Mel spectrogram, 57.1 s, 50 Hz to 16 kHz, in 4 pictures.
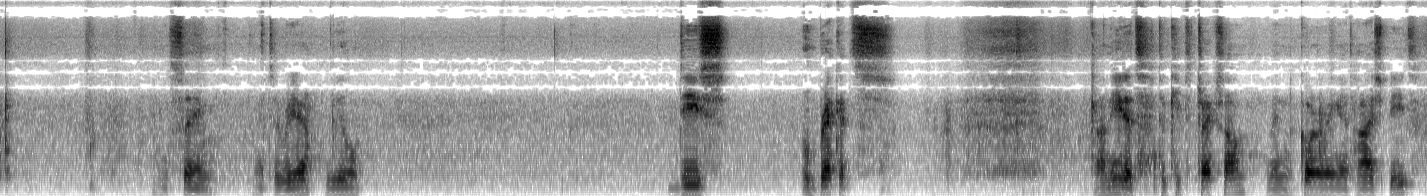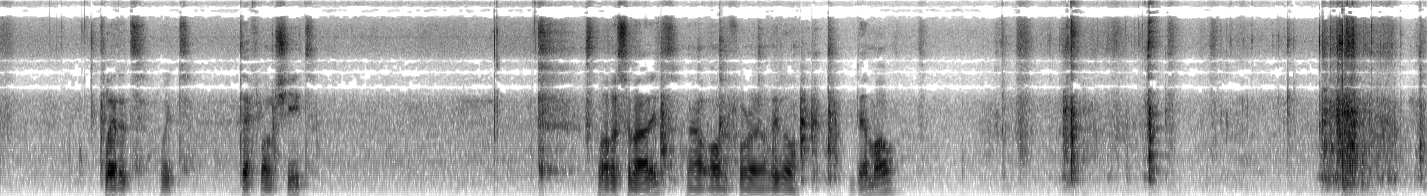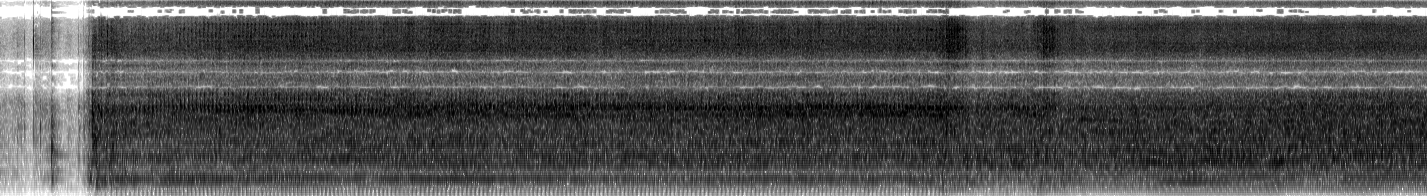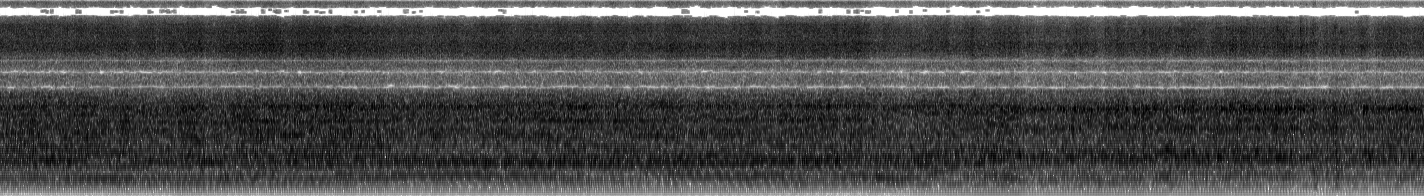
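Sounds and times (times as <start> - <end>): small engine starting and running: 29.4 - 57.0.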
